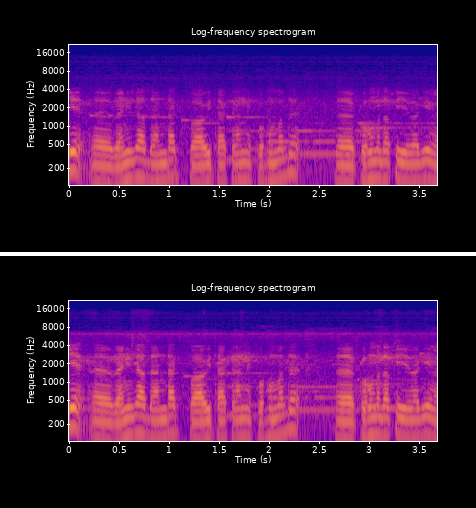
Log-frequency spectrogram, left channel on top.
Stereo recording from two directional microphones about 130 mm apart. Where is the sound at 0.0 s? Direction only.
15° right (ahead or behind).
